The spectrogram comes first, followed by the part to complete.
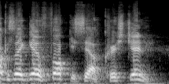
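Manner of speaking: very high, bad fake English accent drifting Australian. Testing whether they can do an English accent right now: attempted English accent. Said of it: "in an English accent".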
